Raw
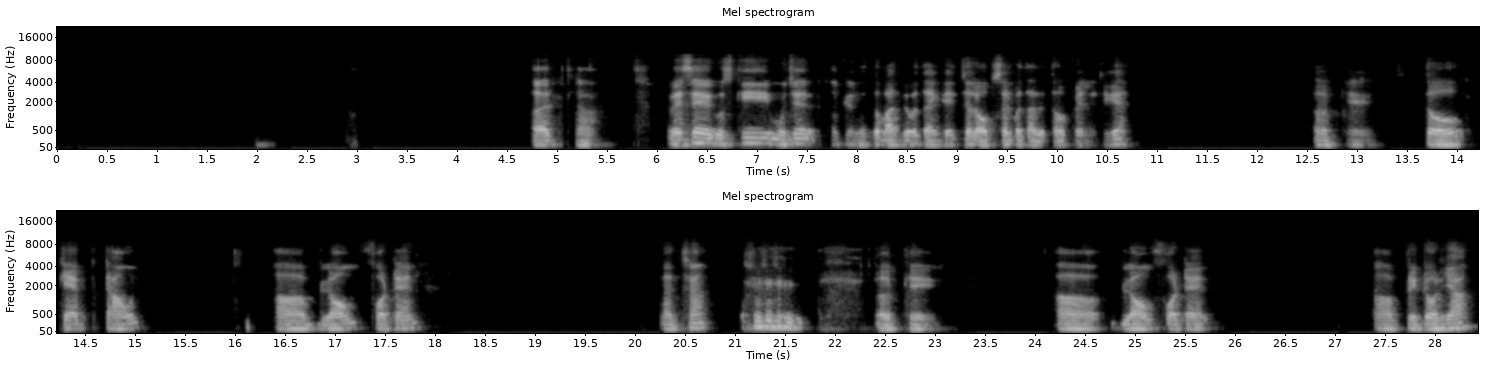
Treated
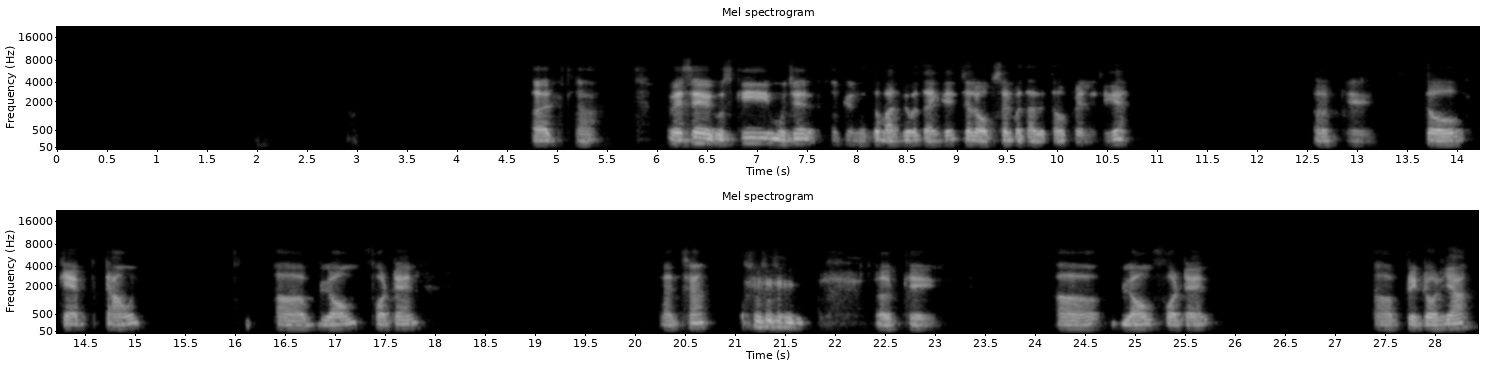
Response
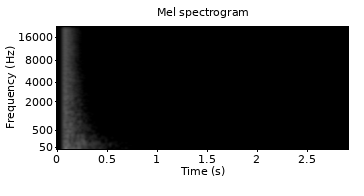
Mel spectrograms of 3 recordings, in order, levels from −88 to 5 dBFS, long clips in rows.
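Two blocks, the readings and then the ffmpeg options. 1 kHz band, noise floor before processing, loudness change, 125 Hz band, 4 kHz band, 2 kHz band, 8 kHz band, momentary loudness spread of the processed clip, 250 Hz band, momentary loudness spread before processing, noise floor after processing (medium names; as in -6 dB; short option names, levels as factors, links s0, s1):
-6.5 dB, -85 dBFS, -2.5 dB, -16.0 dB, +1.0 dB, +2.0 dB, under -15 dB, 15 LU, -1.0 dB, 14 LU, under -85 dBFS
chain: -af "highpass=f=210:w=0.5412,highpass=f=210:w=1.3066,equalizer=f=230:t=q:w=4:g=7,equalizer=f=620:t=q:w=4:g=-9,equalizer=f=950:t=q:w=4:g=-7,equalizer=f=1900:t=q:w=4:g=4,equalizer=f=2800:t=q:w=4:g=6,lowpass=f=4100:w=0.5412,lowpass=f=4100:w=1.3066,volume=0.794"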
